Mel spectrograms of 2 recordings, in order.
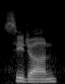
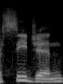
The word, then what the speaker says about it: Seejon: Uh well first of all my name is C John or Sen for the folks on the way back. Um uh I oscillate between both because to be honest I do not know how to pronounce my name officially.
